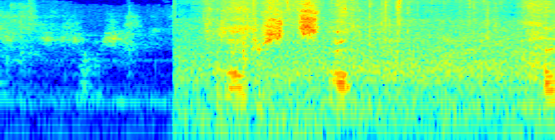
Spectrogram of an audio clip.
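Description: A young man talks outdoors amid street noise.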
